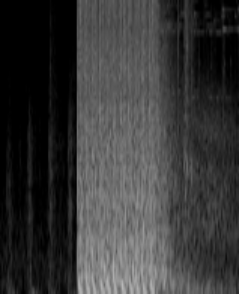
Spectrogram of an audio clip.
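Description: A rifle fires a rapid burst of loud shots that echo away.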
